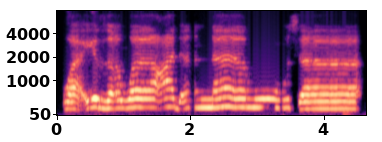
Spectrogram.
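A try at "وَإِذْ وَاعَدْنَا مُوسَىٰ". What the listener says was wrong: Nah, sa-nya dikurangi sedikit. Musa, sa, 2 ketukan. Ya, 2 harakat, Bu, ini. 2 harakat.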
